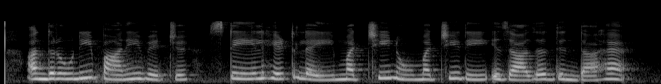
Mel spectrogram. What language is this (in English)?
Punjabi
